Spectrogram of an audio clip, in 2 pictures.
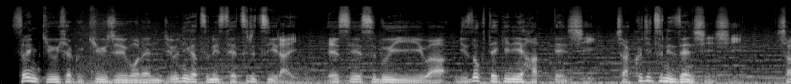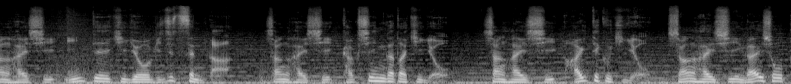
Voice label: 日语 男声 老师; 日语男声号老师

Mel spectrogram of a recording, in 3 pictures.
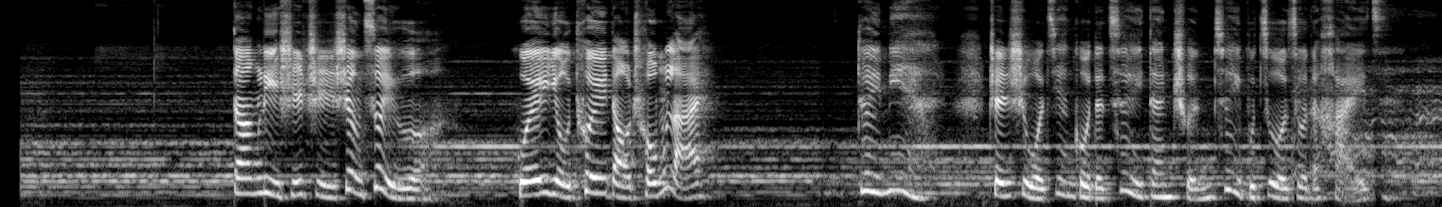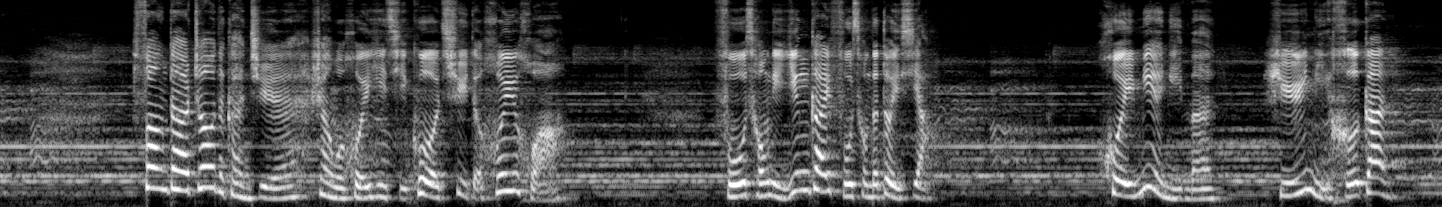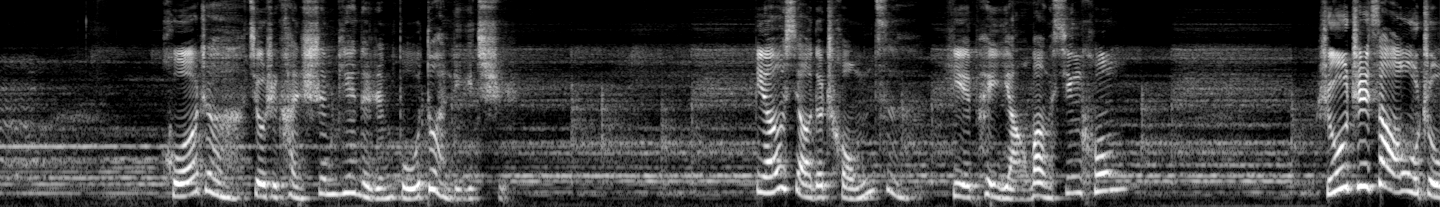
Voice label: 御妈 角色音; 王者荣耀; 女娲

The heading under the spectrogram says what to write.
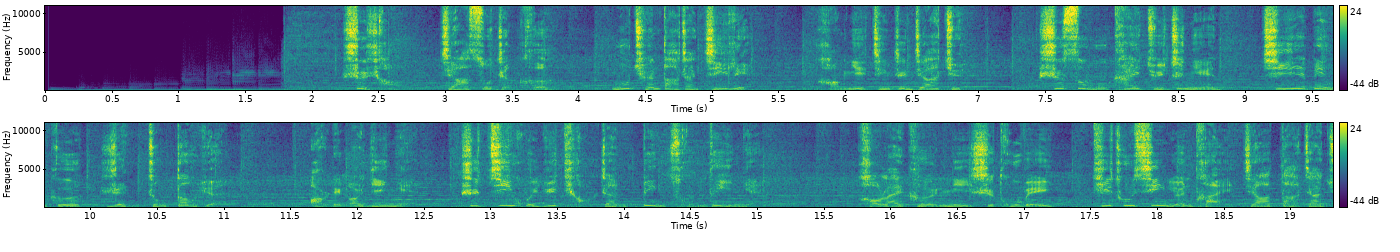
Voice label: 企业宣传片

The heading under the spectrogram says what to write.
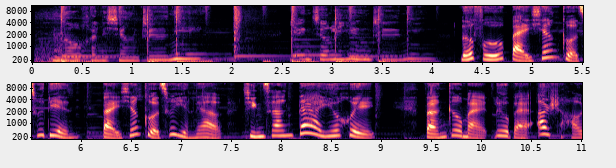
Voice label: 广告激情促销不失甜美

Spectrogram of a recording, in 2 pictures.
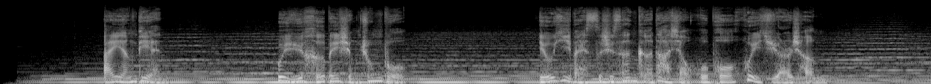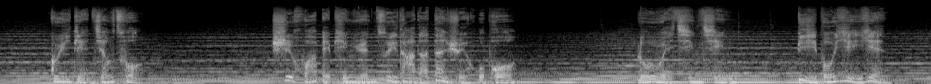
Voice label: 宣传 自然 娓娓道来

